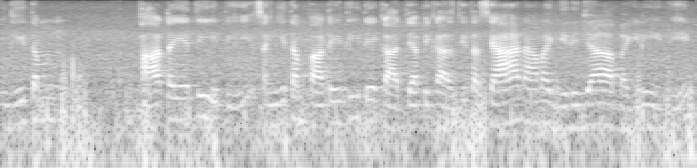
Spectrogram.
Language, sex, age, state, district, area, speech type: Sanskrit, male, 18-30, Telangana, Hyderabad, urban, spontaneous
